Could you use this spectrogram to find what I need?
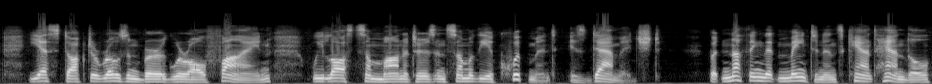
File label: scientist damaged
